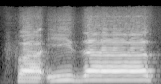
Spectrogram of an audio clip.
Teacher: juga kedua-dua pendek Fa jangan fa fa Tak nak macam tulah Fa pendek I pendek Za baru panjang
